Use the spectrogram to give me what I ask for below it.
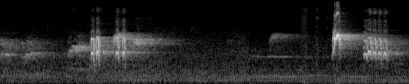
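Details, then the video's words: Red-whiskered bulbul trapping lure call: chattering, slightly harsh whistled phrases in two bursts separated by a quieter gap, over a faint steady background hum and a thin level tone. "PIKAT SUARA BURUNG KUTILANG JAMBUL"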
